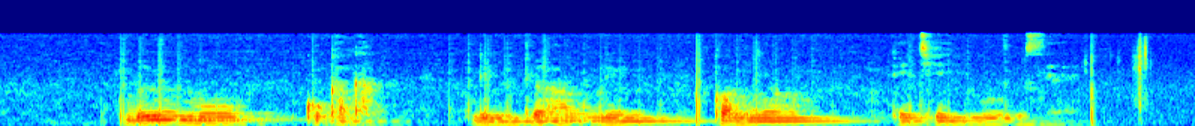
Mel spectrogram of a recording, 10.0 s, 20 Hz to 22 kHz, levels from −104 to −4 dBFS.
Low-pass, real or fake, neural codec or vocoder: 7.2 kHz; real; none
